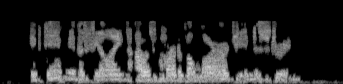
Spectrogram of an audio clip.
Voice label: babble; IBM; wsj0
